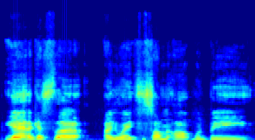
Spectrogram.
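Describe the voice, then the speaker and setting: A British woman co-hosting a podcast, chatting casually with lots of fillers and agreeing, her voice often trailing off softly. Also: on the high side, fairly even intonation, fairly quick. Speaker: podcast co-host. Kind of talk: casual chat reviewing songs.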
